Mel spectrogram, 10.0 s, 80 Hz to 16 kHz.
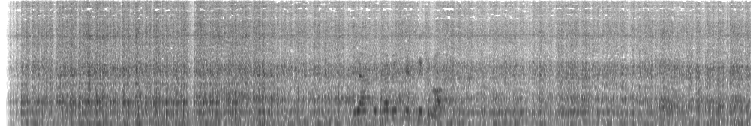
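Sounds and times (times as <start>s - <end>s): sorting machine buzz and hum: 0.1s - 10.0s.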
